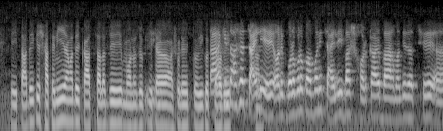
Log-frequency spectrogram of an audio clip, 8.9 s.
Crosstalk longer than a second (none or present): none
